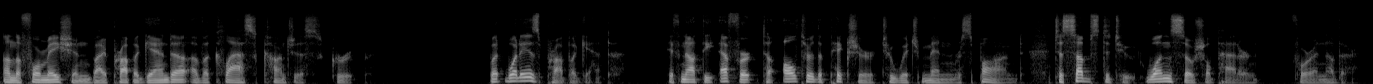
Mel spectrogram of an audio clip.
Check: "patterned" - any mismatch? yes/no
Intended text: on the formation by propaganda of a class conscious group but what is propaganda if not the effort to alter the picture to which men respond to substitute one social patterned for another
yes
